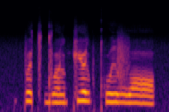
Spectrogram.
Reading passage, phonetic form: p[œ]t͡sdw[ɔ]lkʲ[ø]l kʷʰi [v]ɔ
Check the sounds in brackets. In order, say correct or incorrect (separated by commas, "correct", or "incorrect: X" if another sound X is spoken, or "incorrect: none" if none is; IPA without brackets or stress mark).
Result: incorrect: ø, incorrect: ɵ, correct, correct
